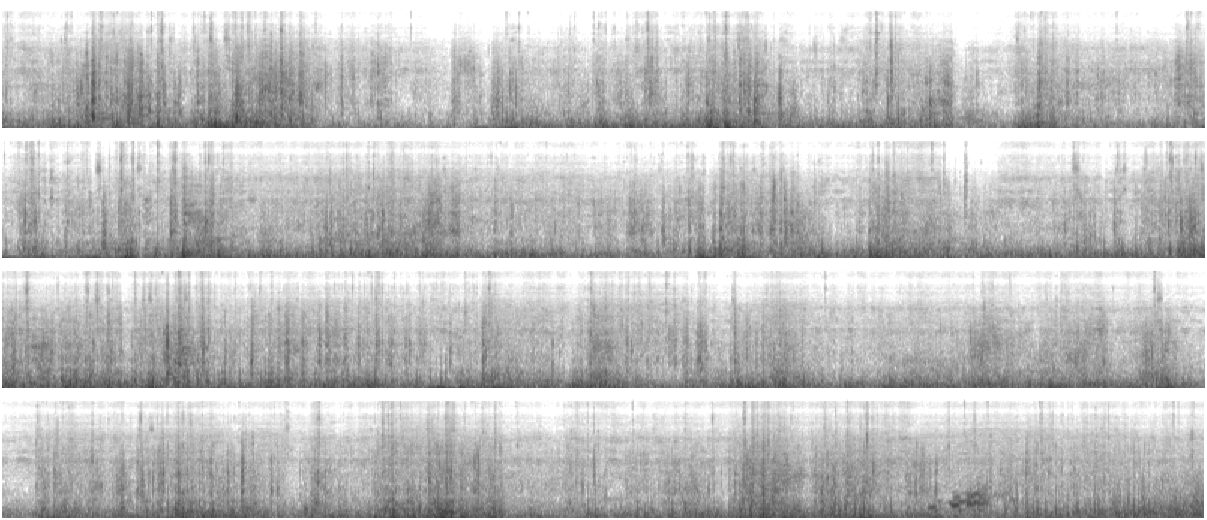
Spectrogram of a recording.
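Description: Mountain bike descending a rough dirt trail at speed: tyres on dirt and roots, with the bike rattling and knocking over bumps, irregularly and continuously, over a low rumble of wind on the microphone.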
